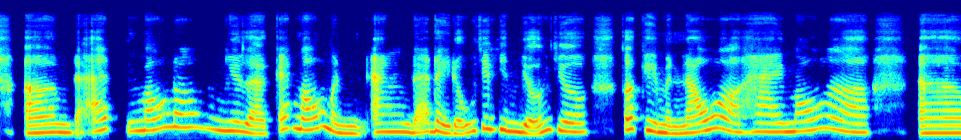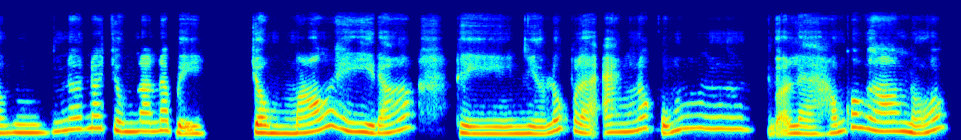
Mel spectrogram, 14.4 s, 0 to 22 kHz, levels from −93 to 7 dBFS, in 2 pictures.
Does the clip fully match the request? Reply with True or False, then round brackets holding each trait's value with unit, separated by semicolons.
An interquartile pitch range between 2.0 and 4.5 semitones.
False (5.3 semitones)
